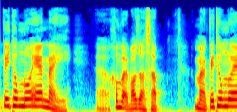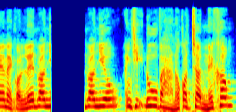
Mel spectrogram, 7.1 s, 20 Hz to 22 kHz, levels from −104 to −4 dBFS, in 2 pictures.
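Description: From 4.31 to 5.06 s, after "này còn lên bao", a stream reconnect leaves a flat 0.46 s gap in the waveform, then a fresh decoder replays from 0.29 s earlier before "anh chị đu".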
